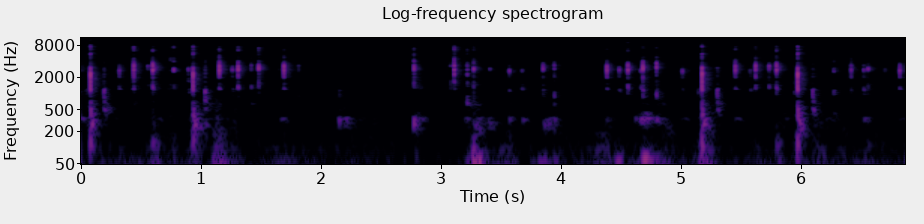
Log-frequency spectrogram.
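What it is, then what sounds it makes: Mechanical keyboard with plastic keycaps. A compact mechanical keyboard with plastic keycaps is typed on continuously with the fingertips of both hands. It produces a rapid stream of crisp, bright clicks with a soft low thump under each press. The typing briefly pauses around the middle before picking back up.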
